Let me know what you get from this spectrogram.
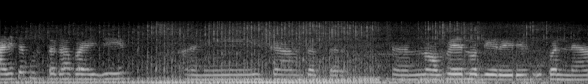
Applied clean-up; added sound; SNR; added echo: none; Motorcycle; -1 dB; reverberation time 0.2 s.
